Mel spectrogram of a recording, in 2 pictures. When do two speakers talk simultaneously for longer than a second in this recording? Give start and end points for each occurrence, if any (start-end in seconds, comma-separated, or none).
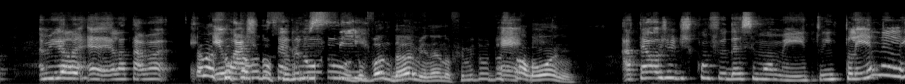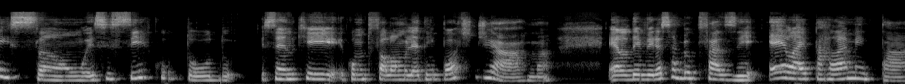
1.9-4.1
